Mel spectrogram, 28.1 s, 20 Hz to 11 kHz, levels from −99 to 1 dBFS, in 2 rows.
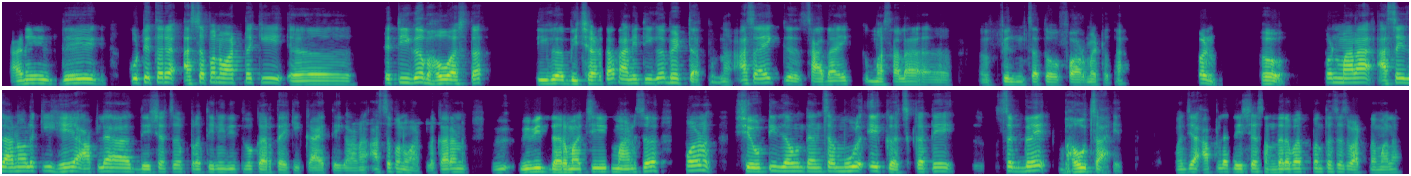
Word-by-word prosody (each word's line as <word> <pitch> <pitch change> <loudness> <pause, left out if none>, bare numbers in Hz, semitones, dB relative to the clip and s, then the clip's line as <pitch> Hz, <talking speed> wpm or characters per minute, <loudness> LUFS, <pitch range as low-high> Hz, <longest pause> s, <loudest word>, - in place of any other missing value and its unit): आणि 145 +3 +1 0.2
ते 155 0 +3 0.3
कुठेतरी 330 - +3
असं 135 +5 +2
पण 185 0 0
वाटतं 170 0 +2
की 175 -1 -1
अ, 120 0 +1 0.4
ते 155 - +1
3घं 175 +1 +3
भाऊ 150 +1 +6
असतात. 140 +4 -1 0.6
3घं 140 +1 +5
बिछडतात 135 +5 +1
आणि 150 0 +3
3घं 165 +4 0
भेटतात 170 -1 0
पुन्हा, 195 -3 -12 0.2
असा 160 +3 -1
एक 170 -4 -3 0.2
साधा 110 +3 +1
एक 125 +1 -3 0.3
मसाला 110 +1 -2
अ, 95 -2 -8 0.3
अ, - - -12
फिल्मचा 105 -2 -2
तो 100 -1 -1
फॉर्मॅट 100 +1 -1
होता. - - -11 0.8
पण - - +2 0.5
हो. - - +5 0.5
पण 175 - +1
मला 170 +1 +5 0.2
असंही 165 +6 +2
जाणवलं 160 0 +3
की 160 - -6
हे 145 +3 +2
आपल्या 145 +1 +1
देशाचं 125 +2 -3
प्रतिनिधित्व 120 0 -5
करत 110 0 -1
आहे 100 - -2
की - - -12
काय 95 -1 -2
ते - - -6
गाणं, 95 +1 -7
असं 120 +5 -5
पण 130 -4 -4
वाटलं, 95 -1 -7
कारण 125 +2 0 0.3
विव 120 - -5 0.2
विविध 135 +3 +4
धर्माची 120 +4 +3
माणसं 125 +7 +3 0.3
पण 185 +2 +4 0.4
शेवटी 145 +3 +3
जाऊन 155 0 +4
त्यांचा 145 +1 0
मूळ 150 +2 +4
एकच 320 0 0
का 130 - +3
ते 150 -1 0 0.5
सगळे 165 +3 +3 0.2
भाऊच - - +4
आहेत. - - -4 0.6
म्हणजे 115 +4 -1
आपल्या 115 +3 -1
देशासंदर्भात 125 0 0
पण 130 - -3
तसंच 130 -1 -5
वाटतं 105 -1 -2
मला. 105 +2 -6
135 Hz, 155 wpm, -22 LUFS, 120-160 Hz, 0.8 s, भाऊ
